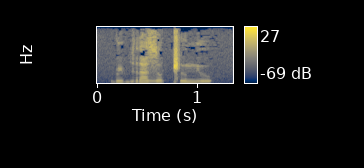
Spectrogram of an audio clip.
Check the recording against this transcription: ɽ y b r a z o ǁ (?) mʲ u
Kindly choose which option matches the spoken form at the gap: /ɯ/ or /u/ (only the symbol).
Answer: ɯ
